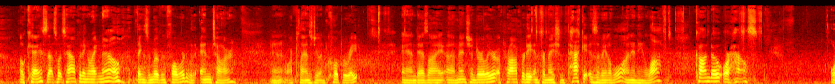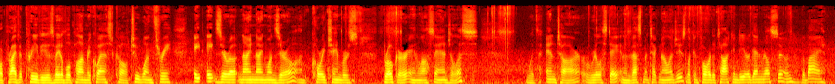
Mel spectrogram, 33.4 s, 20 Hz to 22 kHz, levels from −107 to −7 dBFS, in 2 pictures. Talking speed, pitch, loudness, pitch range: 130 wpm, 120 Hz, -33 LUFS, 115-130 Hz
